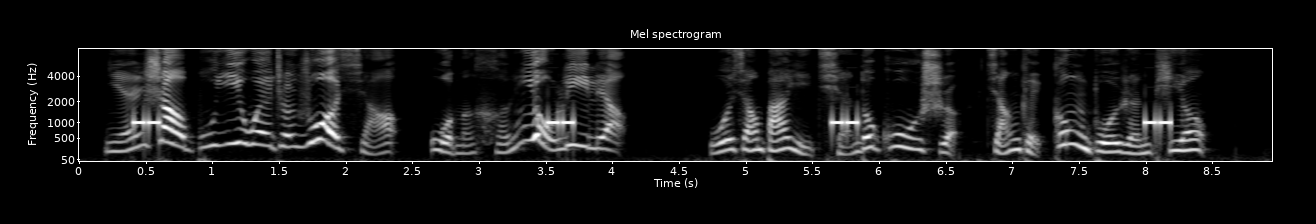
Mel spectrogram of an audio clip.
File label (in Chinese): 角色 男1 男3 试音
